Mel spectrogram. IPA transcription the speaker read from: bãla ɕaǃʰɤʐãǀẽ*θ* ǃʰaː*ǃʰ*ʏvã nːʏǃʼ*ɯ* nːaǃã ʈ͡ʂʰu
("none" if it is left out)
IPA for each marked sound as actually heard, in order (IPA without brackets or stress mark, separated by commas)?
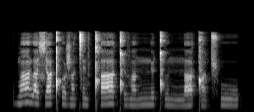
v, ǃʼ, ɯ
